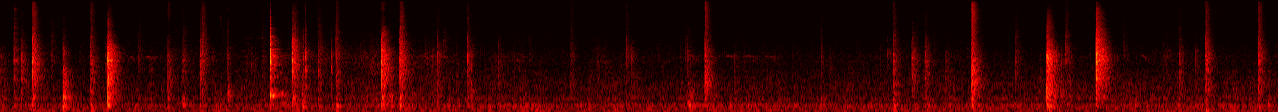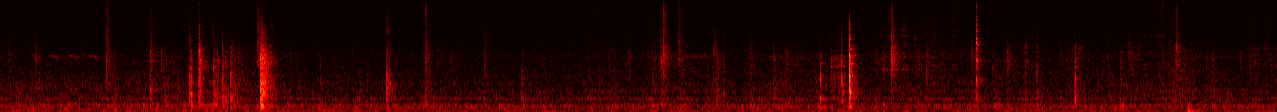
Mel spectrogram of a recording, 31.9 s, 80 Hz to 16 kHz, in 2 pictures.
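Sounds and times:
hands handling pastry: 23.4s - 31.9s.

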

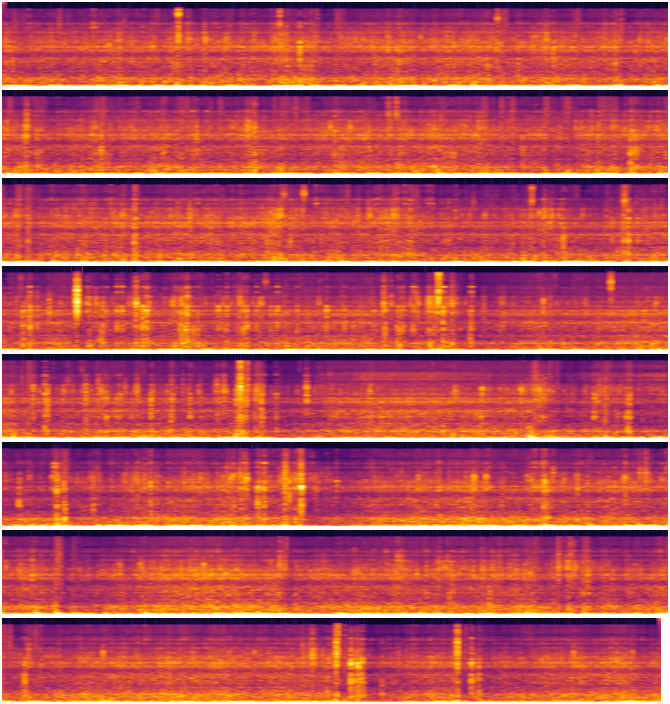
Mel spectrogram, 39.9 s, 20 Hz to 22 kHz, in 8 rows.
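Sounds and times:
bicycle tyre and frame rumble: 0.0s - 39.9s
small clicks and rattles: 0.0s - 39.9s
wind buffeting microphone: 0.0s - 39.9s.

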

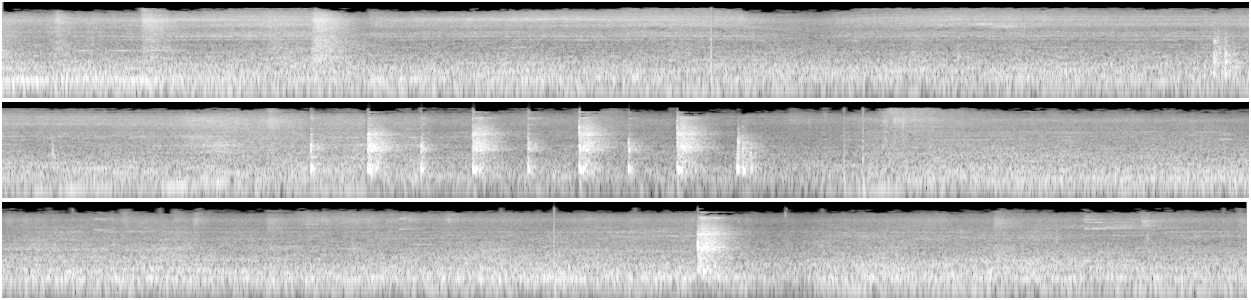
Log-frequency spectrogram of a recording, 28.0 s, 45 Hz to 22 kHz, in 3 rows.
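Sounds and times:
fabrication shop background noise: 0.0s - 28.0s
hammer striking metal: 11.6s - 15.1s, 23.9s - 24.3s.

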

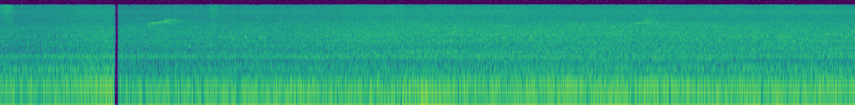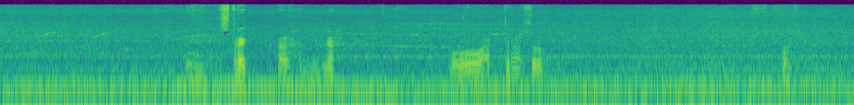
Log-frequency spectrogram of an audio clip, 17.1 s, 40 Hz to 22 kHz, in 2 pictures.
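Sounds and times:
low outdoor rumble: 0.0s - 17.0s.

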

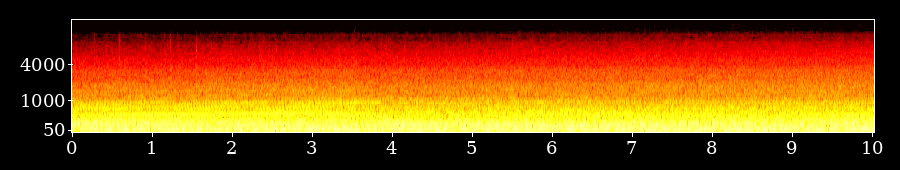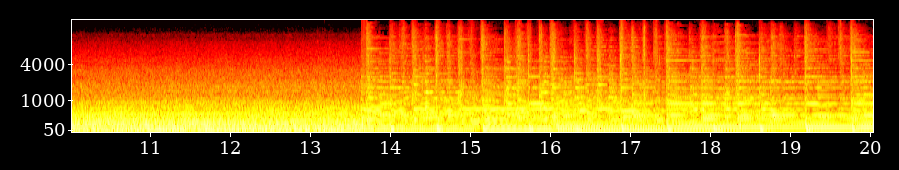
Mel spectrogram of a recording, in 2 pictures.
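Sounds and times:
car engine at full throttle: 0.0s - 13.7s
wind and road noise: 0.0s - 14.1s.

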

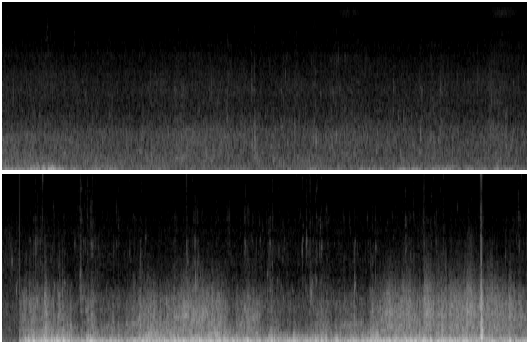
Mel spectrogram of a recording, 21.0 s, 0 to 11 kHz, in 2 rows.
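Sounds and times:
faint wind: 0.0s - 21.0s
water noise: 0.0s - 21.0s
wind buffeting microphone: 10.9s - 21.0s.

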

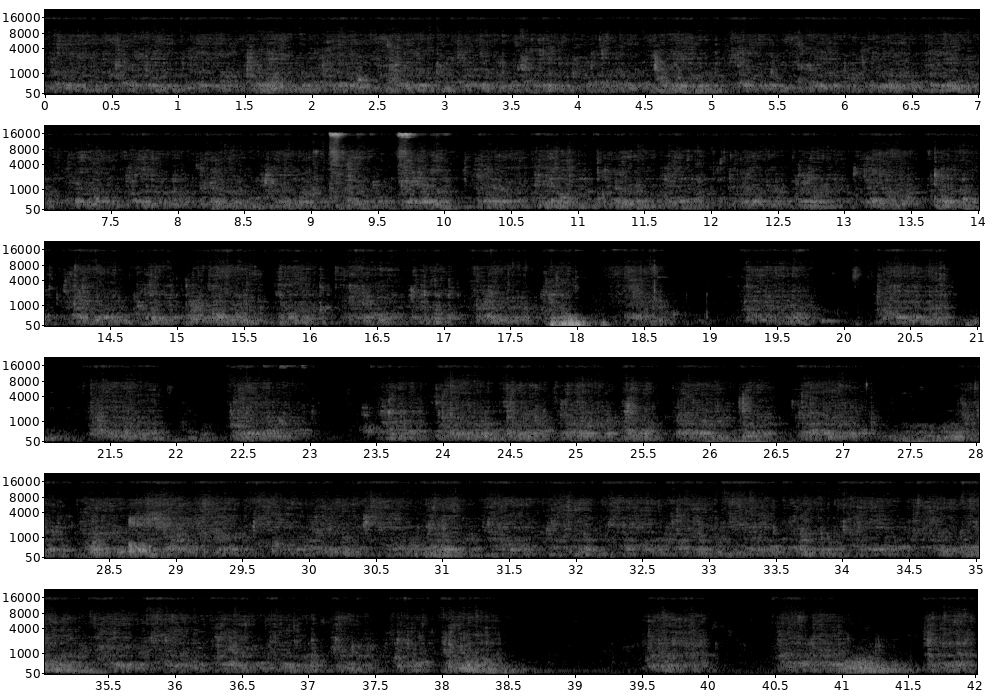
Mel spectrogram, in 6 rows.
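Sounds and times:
milk squirting into metal bucket: 0.0s - 42.0s.

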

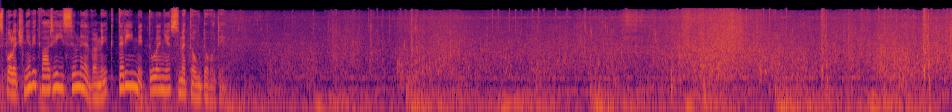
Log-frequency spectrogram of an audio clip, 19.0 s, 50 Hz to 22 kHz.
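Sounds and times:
sea water splashing: 3.0s - 19.0s.

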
